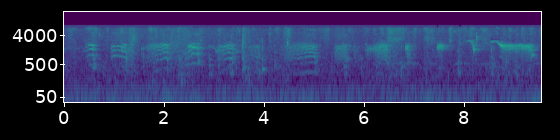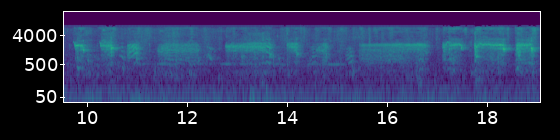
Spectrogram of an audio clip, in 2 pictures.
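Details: Young Labrador Retriever pups from Honeydark's H litter, born 23 February 2012, calling indoors: a dense, continuous chorus of piercing whines, yelps and wavering squeals from several puppies, overlapping almost without pause.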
